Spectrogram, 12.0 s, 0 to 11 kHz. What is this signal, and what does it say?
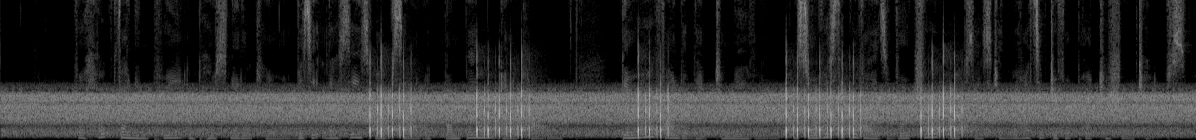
Pulse dialling, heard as clicks on a phone line, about 9 pulses a second, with phone line noise and speech in English. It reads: 4 5 3 7 4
